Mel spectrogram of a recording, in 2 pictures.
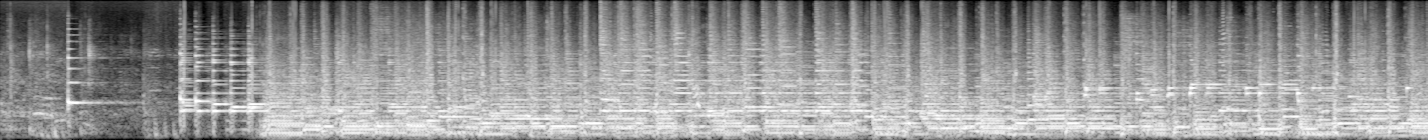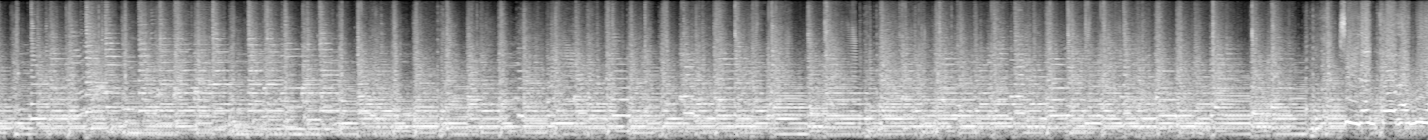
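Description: Live band playing the instrumental introduction of a song on guitars over percussion with a steady beat, starting in full about two seconds in after a short guitar lick.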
